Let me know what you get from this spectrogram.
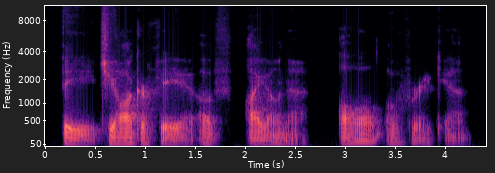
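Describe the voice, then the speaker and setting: Speech from a man comes at a very slow pace. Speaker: memoir author. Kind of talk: book launch conversation. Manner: halting, repeats words.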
